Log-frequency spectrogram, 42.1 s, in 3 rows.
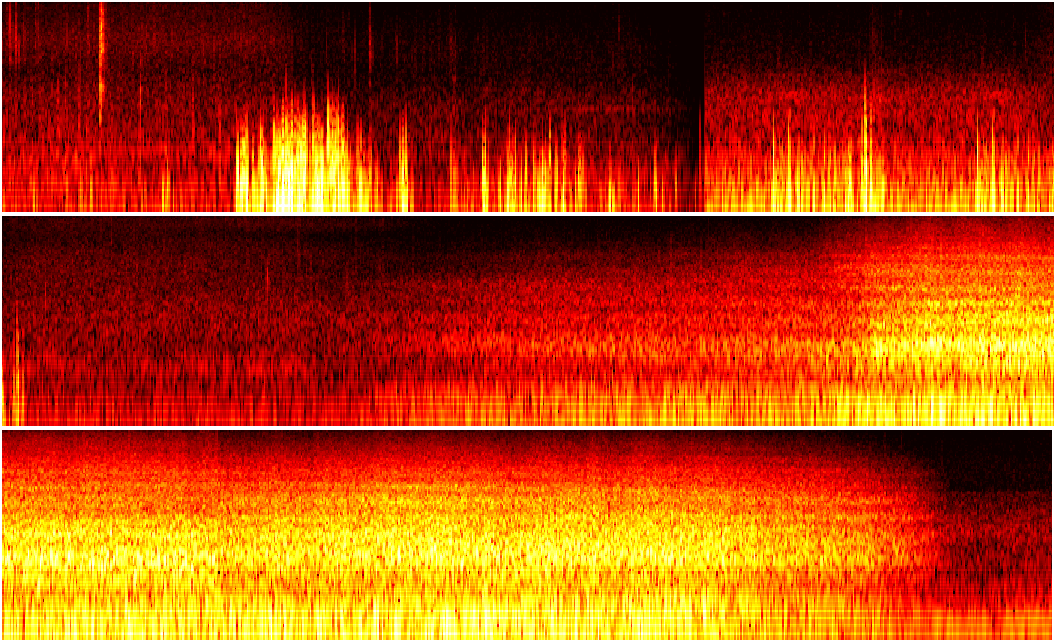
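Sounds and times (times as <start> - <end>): train passing: 9.4 - 41.9.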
